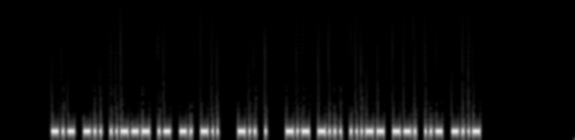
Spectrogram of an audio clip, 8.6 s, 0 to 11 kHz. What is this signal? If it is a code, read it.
Morse code, heard as a keyed tone, about 30 wpm, 700 Hz. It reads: KD2AND DE KB3GUX
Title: USA Callsign DE Callsign - 6 Characters - 30wpm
